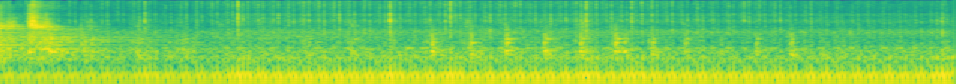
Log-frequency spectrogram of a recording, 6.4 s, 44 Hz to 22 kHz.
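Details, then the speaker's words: 1942 Oliver OC4 crawler driving PTO buzz saw: low drone with loose uneven clatter about three knocks a second as blade wobbles badly; not loose guard, saw arbor bearing shot, worsened over years. "I thought maybe that was loose but it's the bearing the bearing is shot yeah like I noticed in the past that was moving a little bit but it's really bad now"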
